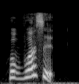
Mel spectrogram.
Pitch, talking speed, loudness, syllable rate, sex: 310 Hz, 225 wpm, -16 LUFS, 7.0 syllables/s, female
